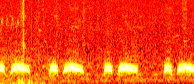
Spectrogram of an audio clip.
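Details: Spotted dove from Phrae, Thailand, cooing: a short note then a longer drawn coo, the pair repeated about every second, mid-pitched and even, over quiet background with faint low rumbles early on.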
